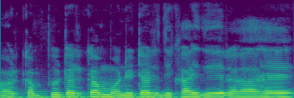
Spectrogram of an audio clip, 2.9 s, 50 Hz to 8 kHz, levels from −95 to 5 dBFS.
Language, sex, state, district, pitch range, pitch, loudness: Hindi, male, Bihar, Sitamarhi, 155-160 Hz, 155 Hz, -14 LUFS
